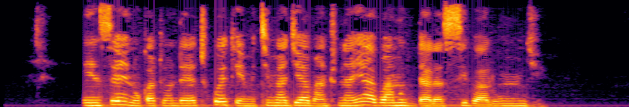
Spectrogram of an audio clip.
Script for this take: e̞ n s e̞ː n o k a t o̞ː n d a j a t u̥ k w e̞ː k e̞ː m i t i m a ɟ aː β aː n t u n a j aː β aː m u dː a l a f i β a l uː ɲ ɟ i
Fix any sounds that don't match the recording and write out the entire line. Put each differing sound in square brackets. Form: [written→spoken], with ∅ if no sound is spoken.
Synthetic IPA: e̞ n s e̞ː n o k a t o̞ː n d a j a t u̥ k w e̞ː k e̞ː m i t i m a ɟ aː β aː n t u n a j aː β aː m u dː a l a [f→s] i β a l uː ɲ ɟ i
